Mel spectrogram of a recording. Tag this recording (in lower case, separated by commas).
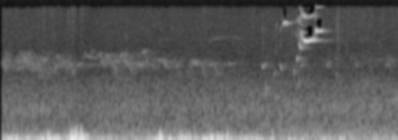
bird, animal, wild animals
